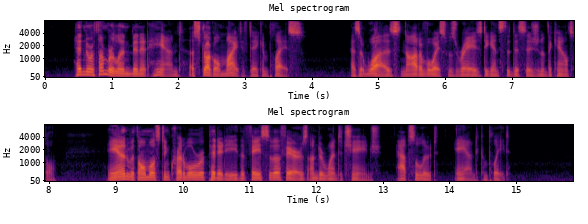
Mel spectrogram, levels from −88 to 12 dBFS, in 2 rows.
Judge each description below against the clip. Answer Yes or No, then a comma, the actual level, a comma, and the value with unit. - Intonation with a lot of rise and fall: Yes, wide, 6.0 semitones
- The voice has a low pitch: Yes, very low, 90 Hz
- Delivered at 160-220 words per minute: No, average, 150 wpm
